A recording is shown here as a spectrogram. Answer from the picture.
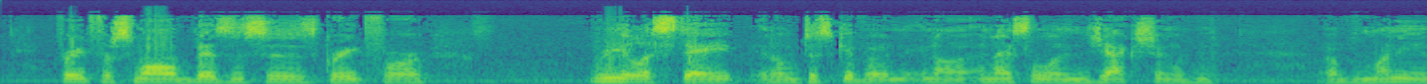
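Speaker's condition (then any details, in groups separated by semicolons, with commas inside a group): No condition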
